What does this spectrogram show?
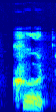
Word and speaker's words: could: Ini yang juga sering salah, would, ya, could. Jadi saat huruf L itu diletakkan atau berada setelah huruf A, O, dan U, dia jarang sekali diucapkan.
